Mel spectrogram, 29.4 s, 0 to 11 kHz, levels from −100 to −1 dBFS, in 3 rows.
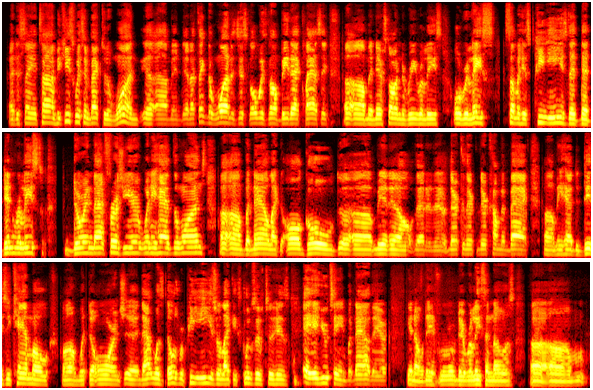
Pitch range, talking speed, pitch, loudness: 115-135 Hz, 210 wpm, 125 Hz, -19 LUFS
